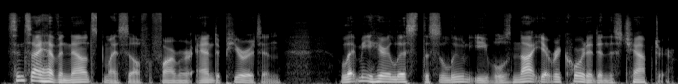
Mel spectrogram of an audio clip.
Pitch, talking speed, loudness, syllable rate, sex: 105 Hz, 205 wpm, -21 LUFS, 5.9 syllables/s, male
